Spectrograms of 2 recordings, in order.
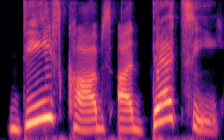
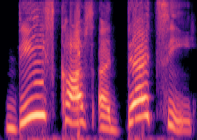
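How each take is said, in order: First: Cups said as "cubs", with a voiced B; B sound. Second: Cups with an unvoiced P and hissed S; P sound. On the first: Listening practice for learners, cups voiced as cubs. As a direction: turn the P of cups into a buzzing "bz". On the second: Listening practice for learners, clear P in cups. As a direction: end cups on a crisp "ps". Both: Shown as a demonstration. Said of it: "listening practice with respect to the consonant sounds".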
